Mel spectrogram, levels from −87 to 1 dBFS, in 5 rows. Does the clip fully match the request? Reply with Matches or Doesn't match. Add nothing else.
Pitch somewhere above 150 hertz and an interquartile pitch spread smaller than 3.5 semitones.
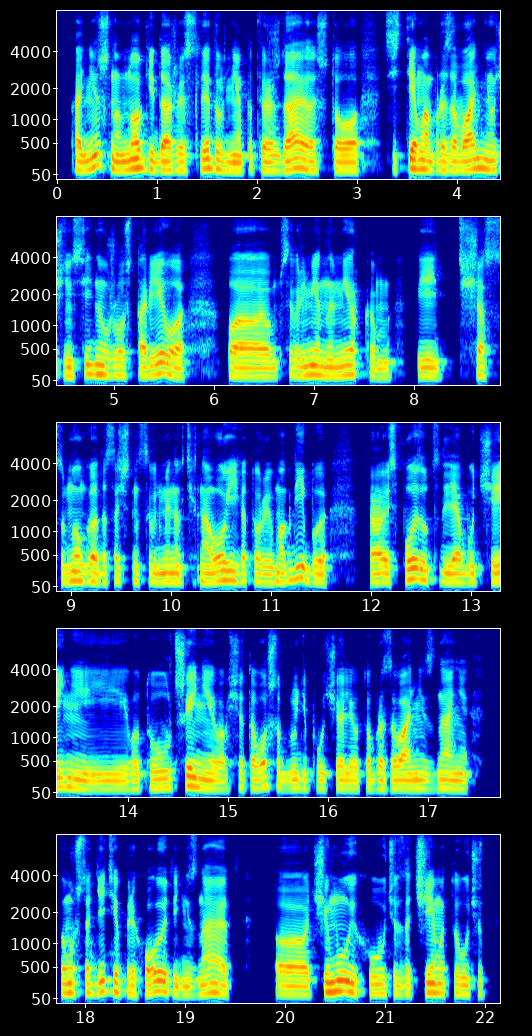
Doesn't match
